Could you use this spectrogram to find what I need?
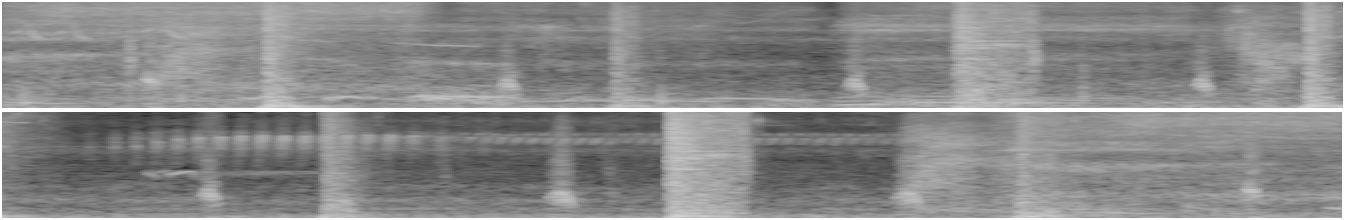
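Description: A stone axe bangs loudly against a wooden door, again and again.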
